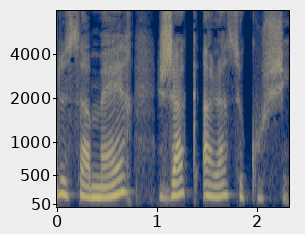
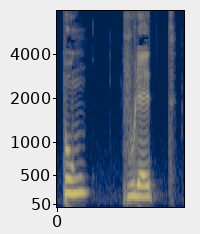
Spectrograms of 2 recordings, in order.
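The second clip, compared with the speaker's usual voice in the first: slow, commanding ogre voice; drawn-out command to a hen; ogre's command; 2 semitones lower, 4 dB louder than usual. Acted. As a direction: order it as a ponderous ogre. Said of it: "dès qu'il eut ordonné".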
